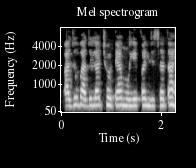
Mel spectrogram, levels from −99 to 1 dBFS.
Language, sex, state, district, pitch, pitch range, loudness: Marathi, female, Maharashtra, Dhule, 250 Hz, 240-255 Hz, -15 LUFS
